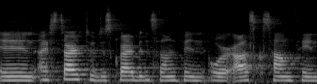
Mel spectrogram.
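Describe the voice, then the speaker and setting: A woman with a Russian accent talks at a fairly slow pace with a medium pitch. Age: 20s. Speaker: video blogger and film editor. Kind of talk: casual vlog monologue. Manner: halting.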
